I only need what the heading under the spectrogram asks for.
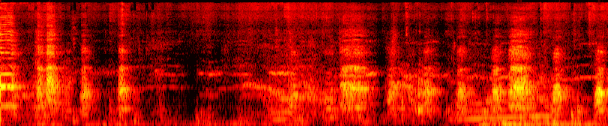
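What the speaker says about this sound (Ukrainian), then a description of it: "кури тут верещать" Chickens cluck and squawk in short, overlapping bursts throughout, nearby and lively, with a rooster-like call rising near the end.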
